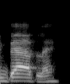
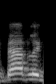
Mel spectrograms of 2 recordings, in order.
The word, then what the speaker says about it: Beverly: she never pronounced my name the way I understood it to be. She called me Beverly. And she would say, Beverly, go pick that and pick that.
